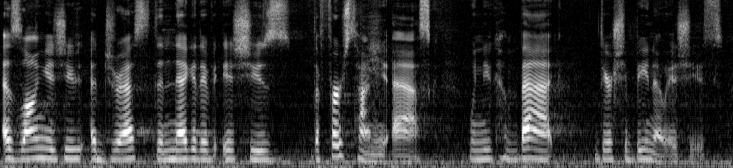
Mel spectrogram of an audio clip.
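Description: An older woman, a nurse speaking on a conference panel, candid and animated, with many fillers. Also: fairly low pitch, normal speed, in a large hall, slight background noise. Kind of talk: panel discussion. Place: large conference hall stage. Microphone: lapel.

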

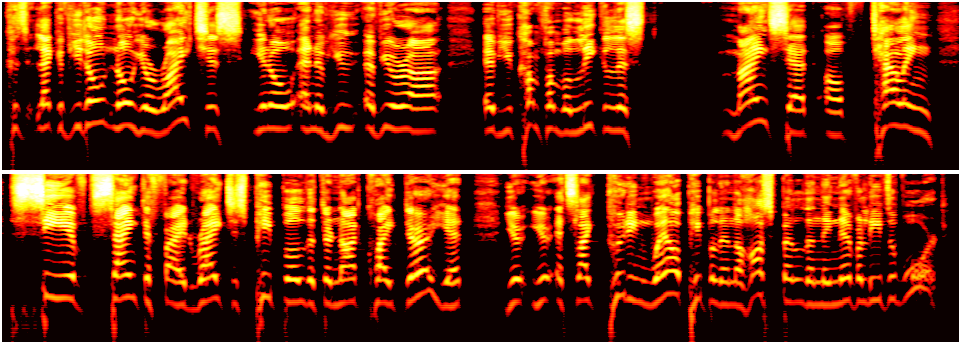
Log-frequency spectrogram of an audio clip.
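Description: A pastor in his fifties preaches with a bright, lifted voice that sits high for a man. He talks to the congregation in a loose, conversational way, restarting his sentences and joking at his own expense. The sound is dry and close. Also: fairly even intonation, normal speed, no room sound. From Northern Ireland. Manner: conversational, self-deprecating preaching with frequent restarts. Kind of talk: sermon.

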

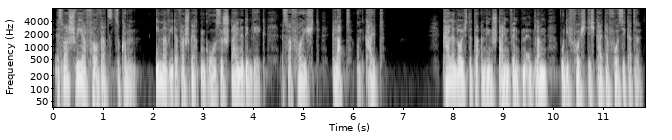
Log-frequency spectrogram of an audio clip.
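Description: An actor narrating a German children's radio play as a storyteller, in scripted narration. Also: male voice, sits low, big pitch swings, a little slow, warm tone, husky, no room sound, studio quality, exaggerated voice. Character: calm storyteller of a children's detective tale.

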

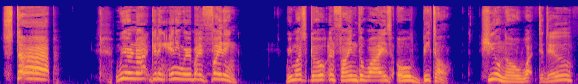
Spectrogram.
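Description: A storyteller playing a serious, pompous chief frog who speaks with deliberate authority. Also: mid-range voice, expressive, a bit bright, breathy edge, dry recording, studio quality, voice pushed up, heavily acted. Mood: urgent.

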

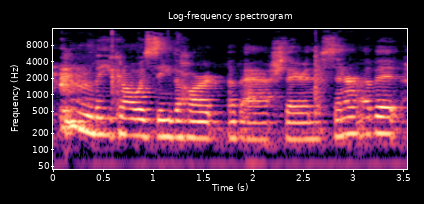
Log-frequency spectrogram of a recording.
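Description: A woman in her thirties, congested from a cold, casually showing her resin crafts at a home table with a relaxed, rambling manner full of ums. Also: lowish voice, moderate pace, roomy sound, a little hiss or hum. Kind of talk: casual show-and-tell narration.

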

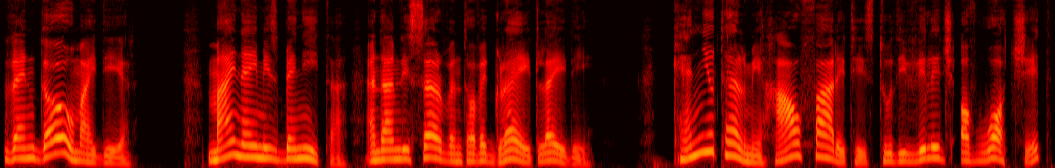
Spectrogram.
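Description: Man putting on a coaxing, high-pitched young maidservant. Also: very animated, unhurried, dry recording, studio quality. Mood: friendly. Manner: coaxing, inquisitive. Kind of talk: acted audiobook dialogue.

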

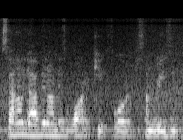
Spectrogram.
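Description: A hoarse woman, chatting casually and rambling with many fillers as a beauty vlogger. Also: low-pitched, flat delivery, fast talker, background noise. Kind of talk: casual haul video chat. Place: small room at home, patterned backdrop. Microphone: webcam in front of her.

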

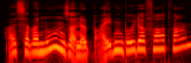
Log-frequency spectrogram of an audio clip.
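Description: A woman narrating a bedtime fairy tale in an expressive, deliberate storytelling manner. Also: a little high, dry recording, clean studio sound.

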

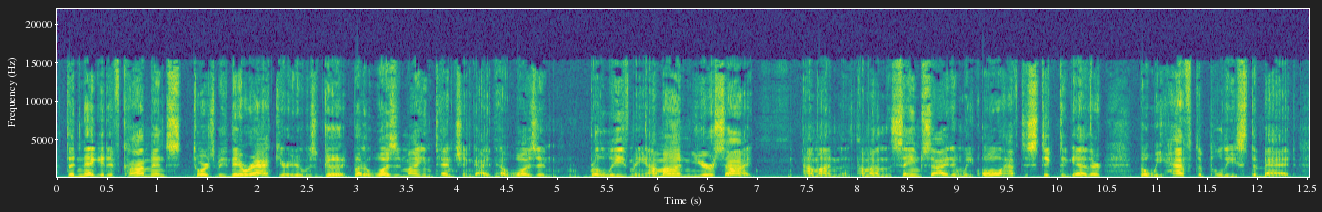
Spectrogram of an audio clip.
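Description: A man's voice: deep voice, a little mellow, a little hiss or hum. A middle-aged man, a dog trainer, talking straight to camera in a passionate, blunt vlog rant, swearing casually and peppering his talk with "you know" and "guys".

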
